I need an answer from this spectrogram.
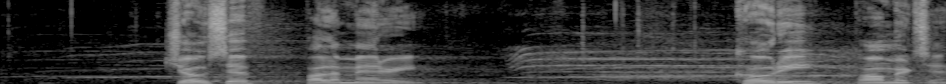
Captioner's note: audience cheering; audience cheering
